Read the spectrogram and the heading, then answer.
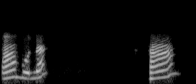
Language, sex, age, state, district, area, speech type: Marathi, female, 30-45, Maharashtra, Buldhana, rural, conversation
